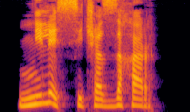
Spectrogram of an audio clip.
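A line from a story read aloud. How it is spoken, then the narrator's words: Short growl. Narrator (Russian): рыкнула коротко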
